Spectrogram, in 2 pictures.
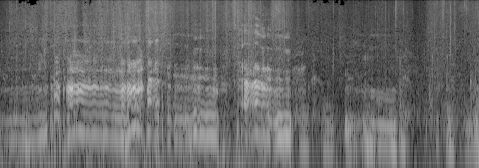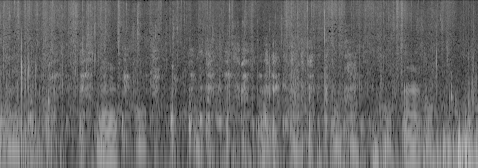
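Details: Wild boar, a male courting a female in the wild: harsh, wavering, tonal squeal-grunts fill the first six seconds, then quieter rapid clicking and grunting with rustling movement continues to the end.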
